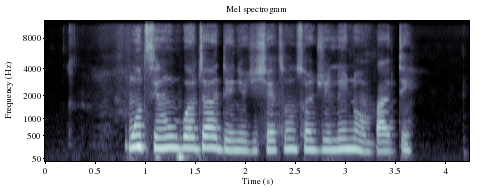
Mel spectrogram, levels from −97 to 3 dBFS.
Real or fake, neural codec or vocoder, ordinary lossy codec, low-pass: fake; autoencoder, 48 kHz, 128 numbers a frame, DAC-VAE, trained on Japanese speech; none; 10.8 kHz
